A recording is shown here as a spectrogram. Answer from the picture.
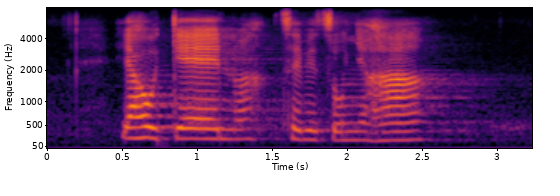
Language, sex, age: Southern Sotho, female, 20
